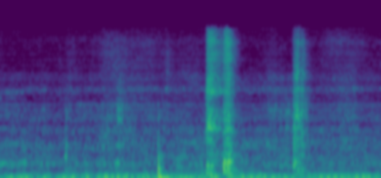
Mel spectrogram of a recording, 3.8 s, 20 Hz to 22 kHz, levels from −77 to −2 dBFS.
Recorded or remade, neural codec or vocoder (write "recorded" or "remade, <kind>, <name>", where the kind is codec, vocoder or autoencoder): remade, codec, SNAC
